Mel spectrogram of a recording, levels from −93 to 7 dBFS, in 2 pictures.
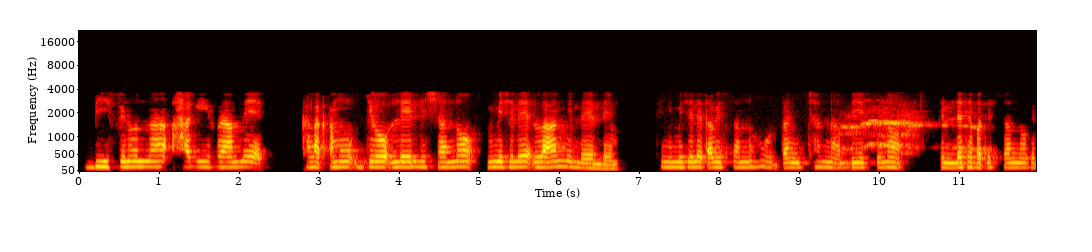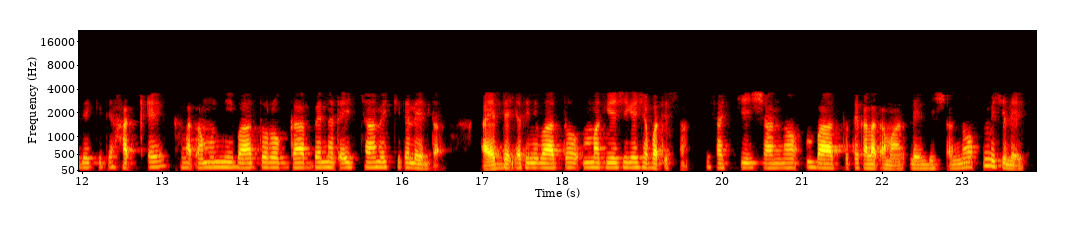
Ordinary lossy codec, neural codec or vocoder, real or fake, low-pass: MP3, 32 kbps; none; real; 3.6 kHz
